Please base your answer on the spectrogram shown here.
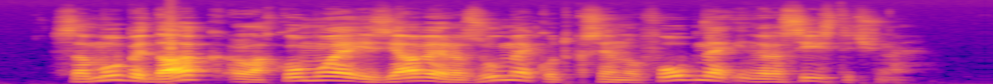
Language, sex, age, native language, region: Slovenian, male, 30-49, Slovenian, Drava region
